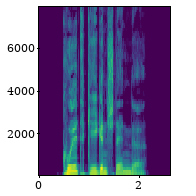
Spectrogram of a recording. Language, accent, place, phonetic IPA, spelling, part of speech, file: German, Germany, Berlin, [ˈkʊltˌɡeːɡn̩ʃtɛndə], Kultgegenstände, noun, De-Kultgegenstände.ogg
- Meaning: nominative/accusative/genitive plural of Kultgegenstand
